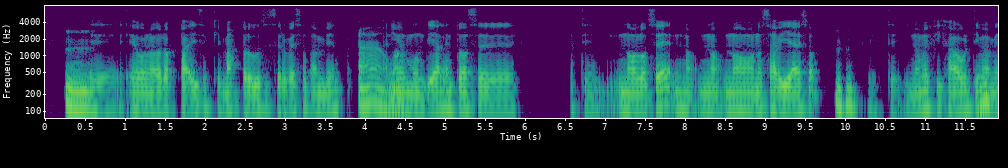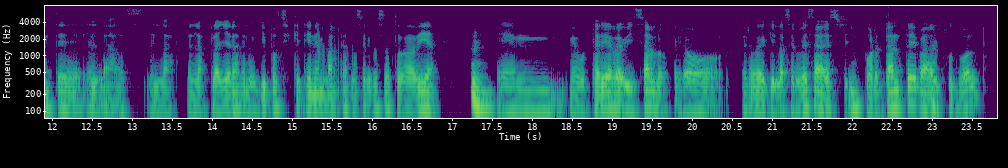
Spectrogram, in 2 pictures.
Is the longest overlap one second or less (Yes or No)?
Yes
